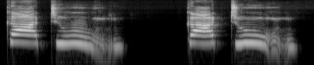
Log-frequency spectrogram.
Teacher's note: the second one is a long vowel sound, stretched sound, and the stress is also on the second syllable.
